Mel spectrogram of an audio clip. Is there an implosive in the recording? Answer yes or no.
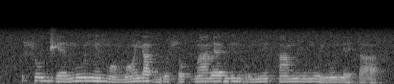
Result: no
